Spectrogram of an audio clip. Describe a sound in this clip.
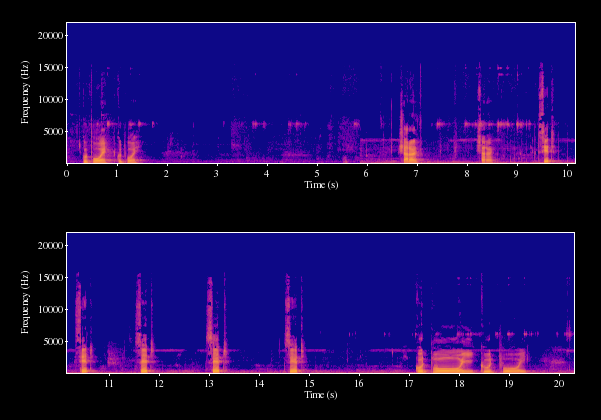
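A puppy yelps and whines in short, high cries.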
